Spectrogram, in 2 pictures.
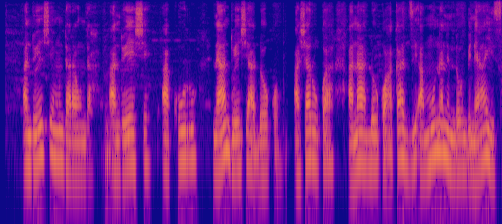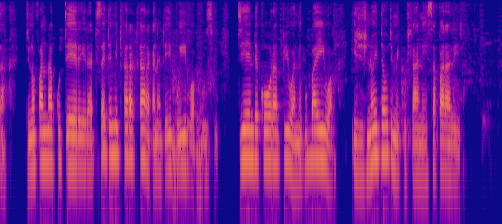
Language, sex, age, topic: Ndau, female, 36-49, health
